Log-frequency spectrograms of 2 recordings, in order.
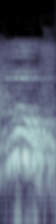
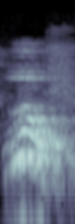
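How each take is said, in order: First: "Move" higher and louder, clipped short "moov"; model word move. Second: "Move" said higher and louder, as "moov"; model word move. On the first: Teacher repeating the word for learners. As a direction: say "Move" quick and firm. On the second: Teacher modelling the word for learners. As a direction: say "Move" with a long "oo". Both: Shown as a demonstration. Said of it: "Regardez ce mot".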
